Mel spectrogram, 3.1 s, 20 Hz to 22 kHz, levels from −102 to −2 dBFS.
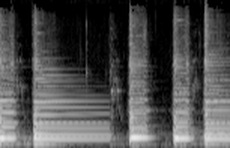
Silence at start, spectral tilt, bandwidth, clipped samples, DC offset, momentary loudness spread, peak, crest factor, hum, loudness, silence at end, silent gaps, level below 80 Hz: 0 s; -6 dB/octave; 17.5 kHz; under 0.1%; under 0.1%; 14 LU; -10 dBFS; 16 dB; none; -25 LUFS; 0 s; none; -64 dBFS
